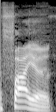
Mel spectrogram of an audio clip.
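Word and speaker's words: fire: अब देखिए जब किसी वर्ड में आई के बाद आर ई आ जाए तो आई का उच्चारण आय हो जाता है। आय ठीक है? इसी तरह से यह है फायर।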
